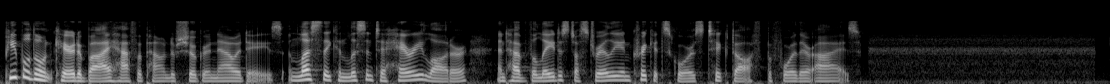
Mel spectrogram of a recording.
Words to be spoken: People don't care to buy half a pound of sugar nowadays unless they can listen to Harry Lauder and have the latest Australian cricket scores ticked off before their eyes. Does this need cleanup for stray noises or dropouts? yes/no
no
